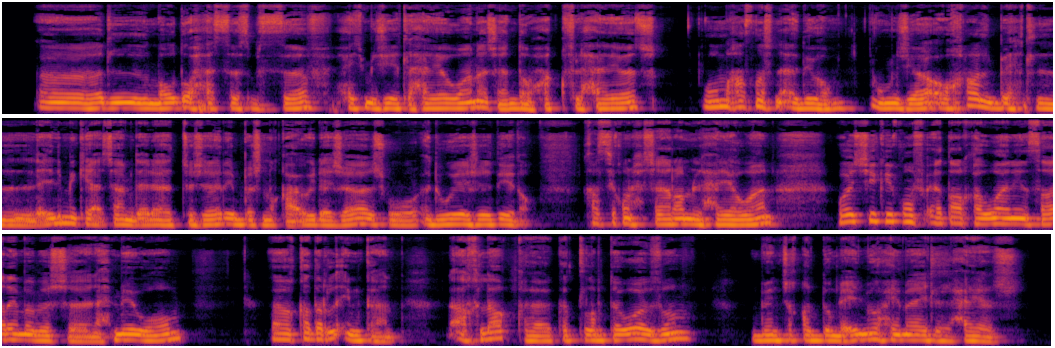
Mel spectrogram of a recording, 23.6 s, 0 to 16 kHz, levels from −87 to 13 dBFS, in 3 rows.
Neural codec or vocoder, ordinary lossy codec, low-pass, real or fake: none; none; 14.4 kHz; real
